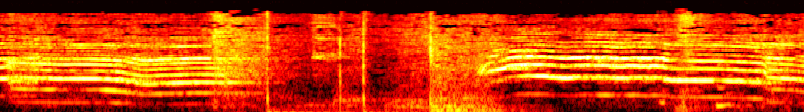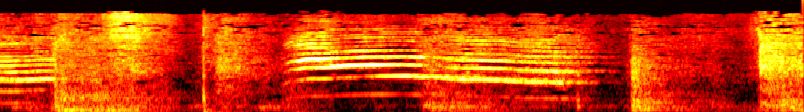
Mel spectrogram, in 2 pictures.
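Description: Domestic cat meowing loudly in long, drawn-out calls about every three seconds, each call bending down in pitch at its end, with short bursts of noise in the gaps between calls.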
